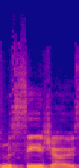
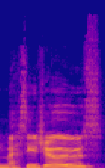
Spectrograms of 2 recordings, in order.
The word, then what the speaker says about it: Messy Joe's: Yeah, he pronounces it as Messijo's, and it's actually Messy Joe's.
